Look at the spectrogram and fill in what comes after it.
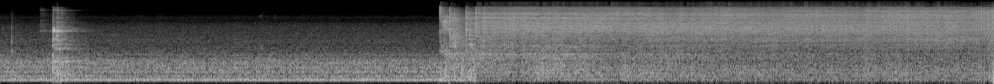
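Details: MIG welding a roll cage tubing butt joint: low hum, then the arc strikes into a steady, even frying crackle with no popping or sputter, a well-tuned weld that looked good on the outside.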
